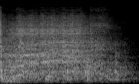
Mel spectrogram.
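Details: 1968 Datsun 520 pickup, long-parked in woods, very low black oil with no metal in it, hot-wired: brief, even starter whir turning the engine over without catching, no binding or clunks; cranking sounds healthy.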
